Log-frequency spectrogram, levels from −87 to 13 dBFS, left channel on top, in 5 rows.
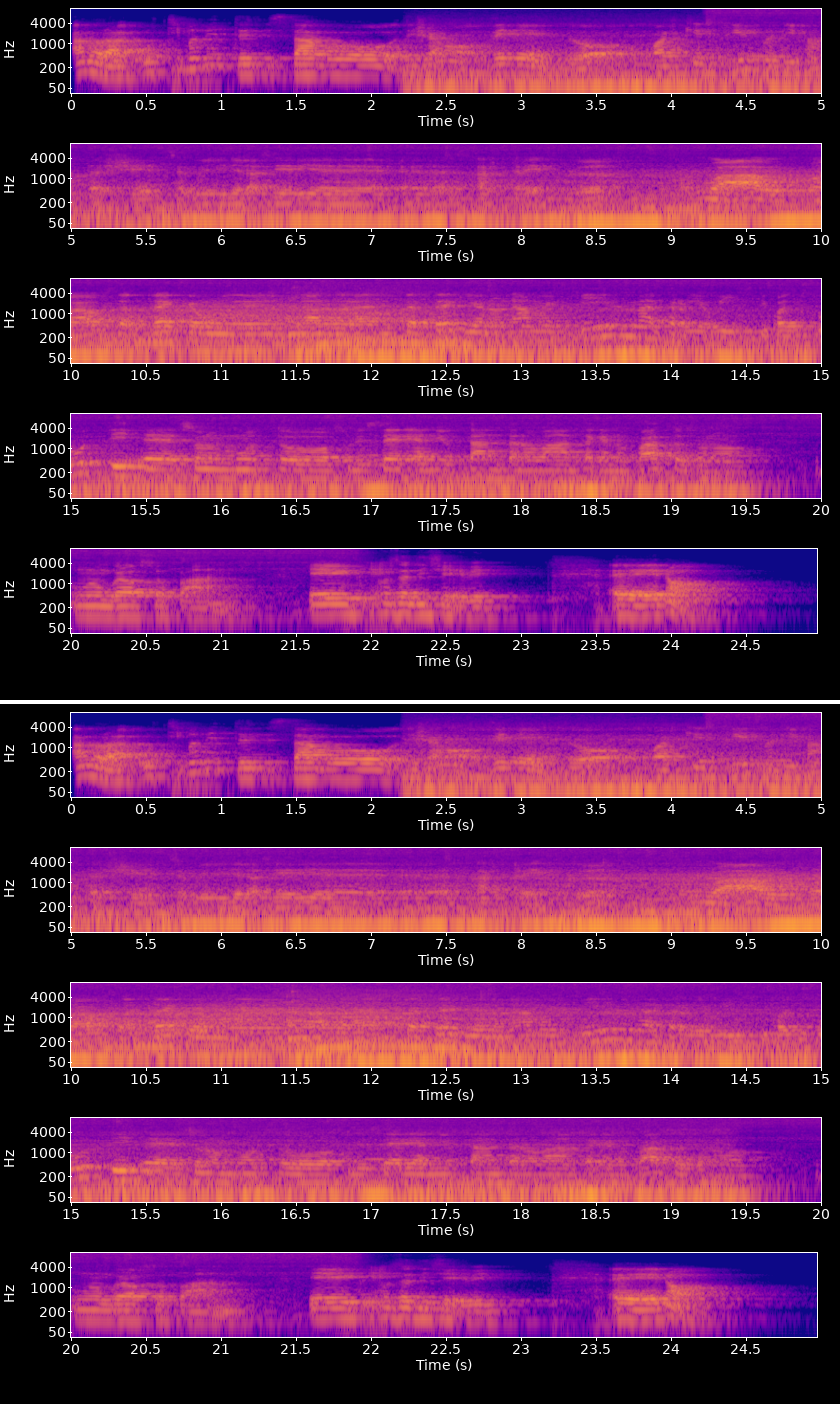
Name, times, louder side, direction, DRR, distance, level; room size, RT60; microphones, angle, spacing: voice 1, 0.0-8.6 8.9-9.2 11.4-11.9 12.4-12.6 22.0-22.1 23.2-24.2, equal, 10° left, -3 dB, 1.9 m, -29 dB
sound 1, 2.2-19.4, right 1 dB, 55° right, 1.2 m, -25 dB
sound 2, 4.2-21.9, right 1 dB, 5° right, 1.7 m, -42 dB
voice 2, 9.0-19.5 20.0-21.1 21.6-22.8, left 2 dB, 65° left, -1 dB, 1.9 m, -28 dB
15.0 x 6.1 x 3.3 m, 1.0 s
head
